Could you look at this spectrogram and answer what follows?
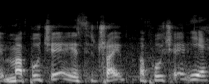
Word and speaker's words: Mapuche: Mapuche.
